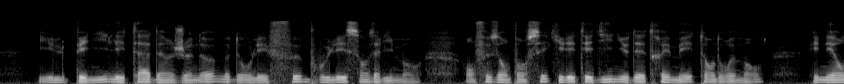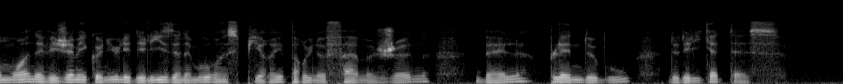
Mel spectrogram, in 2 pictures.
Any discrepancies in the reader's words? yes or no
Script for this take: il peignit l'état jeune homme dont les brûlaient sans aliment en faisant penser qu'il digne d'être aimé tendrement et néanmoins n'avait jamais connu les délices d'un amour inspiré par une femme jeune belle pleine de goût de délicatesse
yes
